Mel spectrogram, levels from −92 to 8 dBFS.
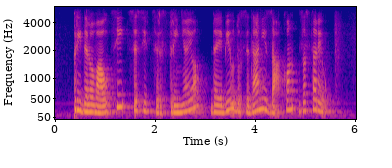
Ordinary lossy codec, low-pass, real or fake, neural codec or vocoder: Opus, 32 kbps; 5.4 kHz; real; none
